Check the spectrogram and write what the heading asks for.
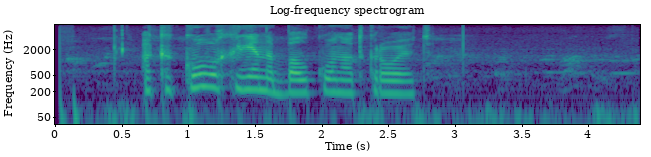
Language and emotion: Russian, neutral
